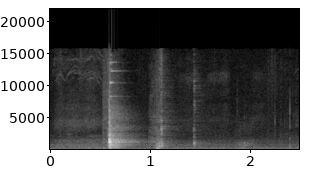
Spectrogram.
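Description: A chef's knife cutting down through a peeled butternut squash and knocking on the cutting board: one sharp knock about half a second in, a softer one about a second in, then a faint tick.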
